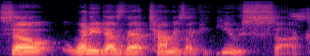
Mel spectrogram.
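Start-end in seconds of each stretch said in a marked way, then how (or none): 2.2-3.1 low mutter under the breath. Retelling a student's line to a teacher: imitating muttering under breath. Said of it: "Under his breath".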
